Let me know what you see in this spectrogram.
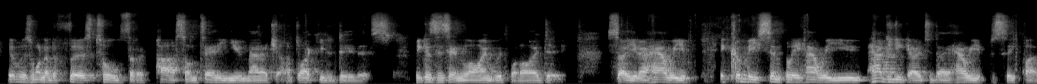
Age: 40-59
